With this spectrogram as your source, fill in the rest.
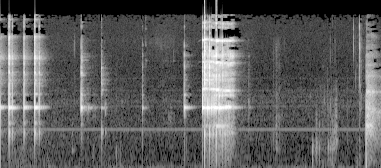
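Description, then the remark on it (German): Bright glassy clinks of a straw tapping against a water glass, several quick taps in irregular bursts, crisp, with one longer rattling clatter midway and quiet gaps between. Made for an ASMR recording. “Heute habe ich ein Wasserglas mit einem Strohhalm.”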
